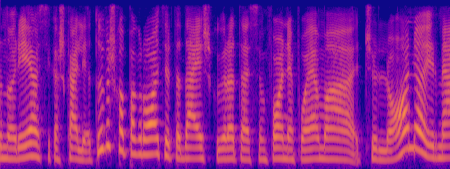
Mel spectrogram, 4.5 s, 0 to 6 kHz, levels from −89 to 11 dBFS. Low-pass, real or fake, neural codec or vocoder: 5.4 kHz; real; none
